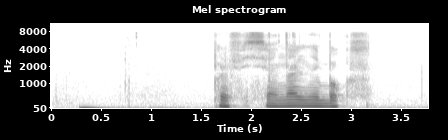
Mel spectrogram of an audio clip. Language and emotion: Russian, neutral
